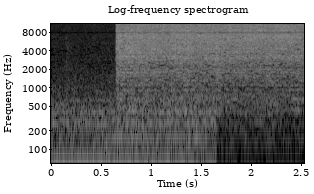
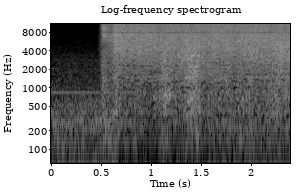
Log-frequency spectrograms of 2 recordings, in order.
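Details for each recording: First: Plasma cutter at just under 100 psi on the same steel, still using the tip damaged by the earlier low-pressure cut: steady loud even arc hiss with no sputter, cutting properly and faster; normal cutting with correct air pressure. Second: Plasma cutter cutting 1 mm sheet on a small air compressor at 50 psi: sudden steady rushing hiss, weaker than the usual air blast; low air flow at the torch, though it still cuts cleanly.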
